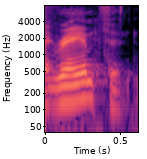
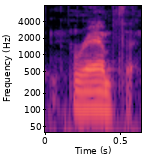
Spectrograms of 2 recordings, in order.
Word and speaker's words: Ramthun: I had a heavy U. It's not Ramthun. It's Ramthun. – Ramthun.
